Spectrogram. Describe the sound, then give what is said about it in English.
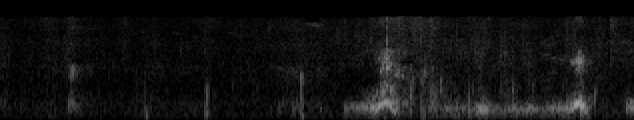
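A dog held back on a long yellow lead while trying to run after another animal lets out a few short, sharp yips, then breaks into a sustained, strained whining and whimpering that rises and falls in pitch for the last couple of seconds. “Wolfie's trying to run after it, but I've sensibly got her on the lead.”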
